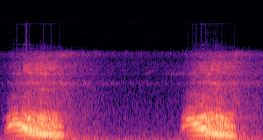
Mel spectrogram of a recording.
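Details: Wild Sumatran tiger roaring, recorded by a camera trap in Sumatra: two rough, deep, harmonic roars, each about a second long and falling in pitch, separated by roughly two and a half seconds of silence.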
